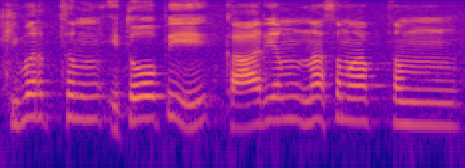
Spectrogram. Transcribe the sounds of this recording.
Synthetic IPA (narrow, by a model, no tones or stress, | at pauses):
kimɐɾt̪ʰɐmit̪oːpikaːɾjɐmnɐsɐmaːpt̪ɐm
